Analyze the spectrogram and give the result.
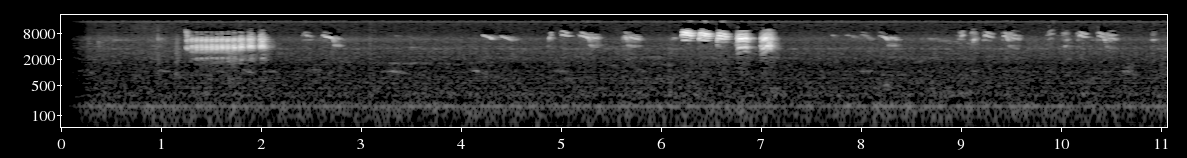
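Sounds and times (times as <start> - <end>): harsh rattling bird call: 1.2 - 2.8, 4.1 - 7.2.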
